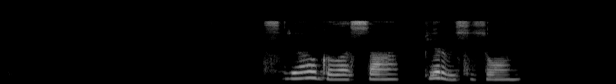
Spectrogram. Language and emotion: Russian, sad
